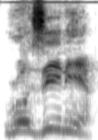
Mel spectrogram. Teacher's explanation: because the S is in between two vowels, it changes to a Z sound. So Rosinia.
